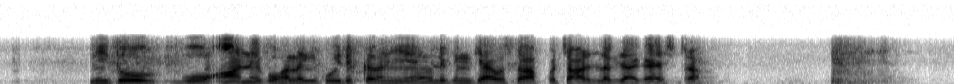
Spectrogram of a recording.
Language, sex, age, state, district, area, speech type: Hindi, male, 30-45, Madhya Pradesh, Hoshangabad, rural, conversation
